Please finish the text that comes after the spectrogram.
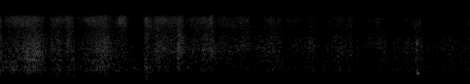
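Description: A rag soaked in acetone rubs over a drill chuck taper in a faint, continuous scrubbing hiss with slight swells, close and quiet, with no talking.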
